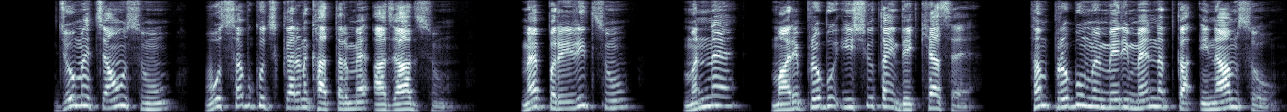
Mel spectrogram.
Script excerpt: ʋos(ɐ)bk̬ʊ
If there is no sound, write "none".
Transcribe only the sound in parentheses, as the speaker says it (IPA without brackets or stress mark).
ɐ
